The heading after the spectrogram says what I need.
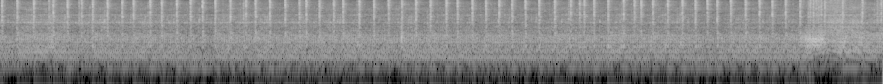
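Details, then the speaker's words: Cheap chainsaw with a Walbro carburettor, just rebuilt with a new gasket kit, first start. Small two-stroke buzz with a quick, slightly uneven popping idle and a blip near the end; owner suspects the low-side mixture is too lean. "i guess you might need to on the low side maybe it's a bit too lean that's why it's hard to start a little bit"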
